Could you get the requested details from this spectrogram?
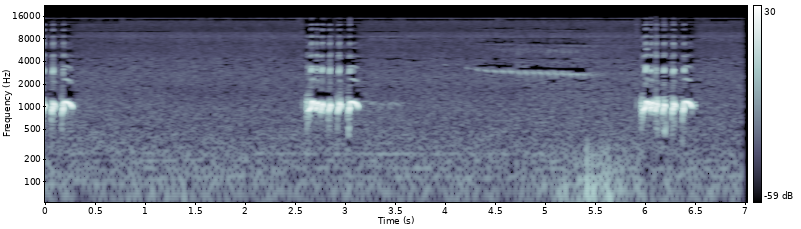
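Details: Zebra dove, a 2019 decoy bird, giving derak labuh song: three bursts of fast stuttering coos, the middle one trailing into a soft extra note, plus a thin falling whistle from another bird between phrases.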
